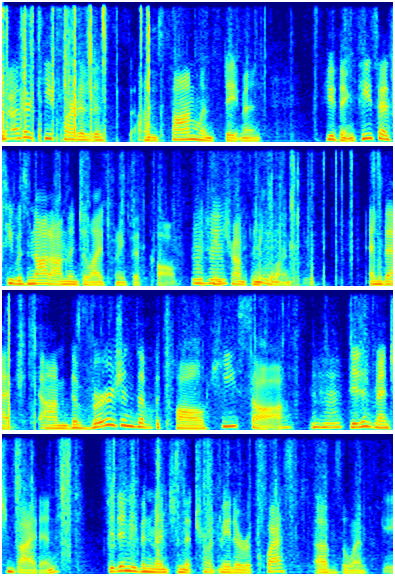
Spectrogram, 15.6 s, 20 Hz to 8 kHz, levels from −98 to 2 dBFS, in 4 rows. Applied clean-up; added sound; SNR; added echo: neural mask model RNNoise.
